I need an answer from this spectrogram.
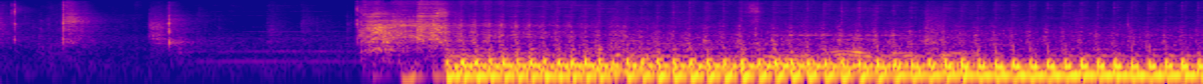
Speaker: This sounds good. It's a fine ass bike.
